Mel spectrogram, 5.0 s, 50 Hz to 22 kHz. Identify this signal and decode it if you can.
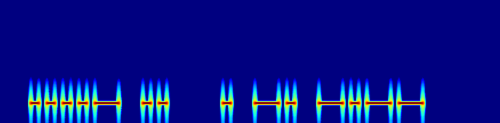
Morse code, heard as a keyed tone, about 15 wpm, 700 Hz. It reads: 4I ENY
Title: Winter Field Day Exchanges Encore 15wpm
